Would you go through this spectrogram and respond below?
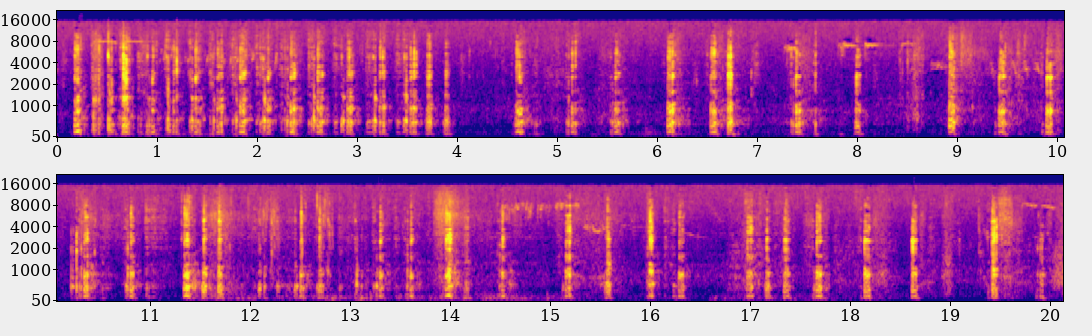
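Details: Wild boar vocalising with a dense run of short, rough grunts and snorts, some squealing bursts, coming in quick irregular volleys with brief pauses around four and eleven seconds.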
